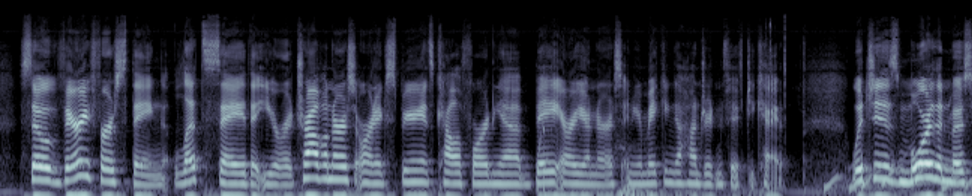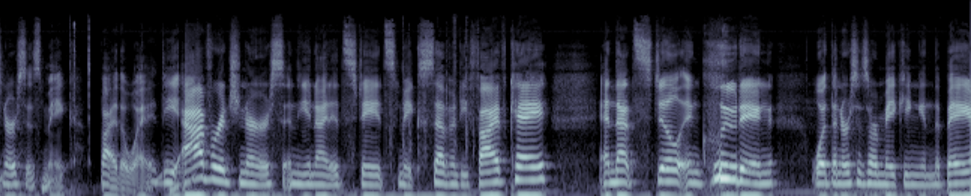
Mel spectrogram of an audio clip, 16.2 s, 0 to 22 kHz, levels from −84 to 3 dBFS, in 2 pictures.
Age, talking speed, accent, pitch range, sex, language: 20-39, 195 wpm, American, 175-205 Hz, female, English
